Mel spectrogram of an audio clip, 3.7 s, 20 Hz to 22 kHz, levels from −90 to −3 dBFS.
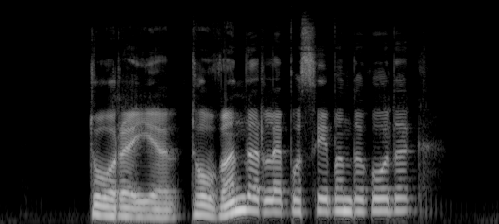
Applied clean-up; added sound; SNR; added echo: neural mask model DeepFilterNet 3.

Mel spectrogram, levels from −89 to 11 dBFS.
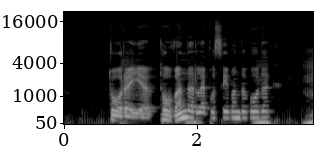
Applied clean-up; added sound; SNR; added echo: classical method Wiener filter.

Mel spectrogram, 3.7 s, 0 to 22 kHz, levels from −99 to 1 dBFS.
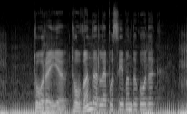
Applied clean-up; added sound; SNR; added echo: none; Purr; -1 dB; none.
